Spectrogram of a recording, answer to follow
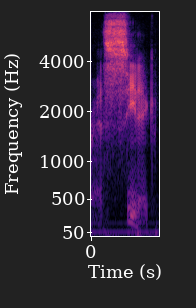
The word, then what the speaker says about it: acetic: So this acid right here would be known as acetic, or acetic, pronounced more correctly, acid.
